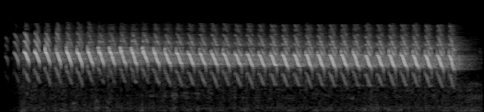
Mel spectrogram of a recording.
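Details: A Pied triller sings a long, fast trill of about thirty sharp, chirpy notes over four seconds, each note slurred downward. The trill stays steady in pitch and fades slightly at the end against a quiet background.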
